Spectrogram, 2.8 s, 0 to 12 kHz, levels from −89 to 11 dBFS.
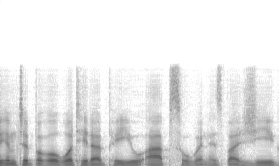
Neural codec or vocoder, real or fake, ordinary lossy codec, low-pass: codec, 16 kHz, 0.2 kbps, FocalCodec; fake; AAC, 64 kbps; 7.2 kHz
